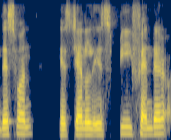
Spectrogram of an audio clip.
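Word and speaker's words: Pfander: His channel is P Fender, or you can pronounce it as Fender. P is silent, so I always say P Fender because so that people will understand that there is a P, so that they could find him properly.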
